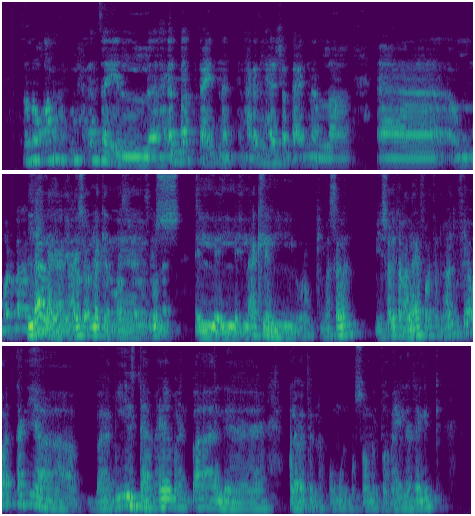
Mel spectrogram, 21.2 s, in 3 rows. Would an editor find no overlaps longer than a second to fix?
No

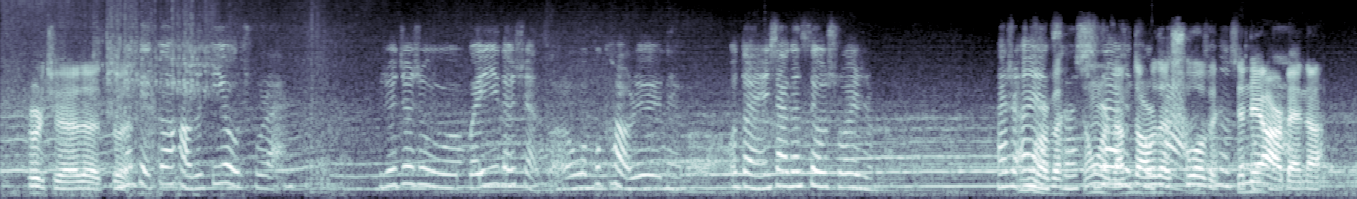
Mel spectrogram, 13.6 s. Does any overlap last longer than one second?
Yes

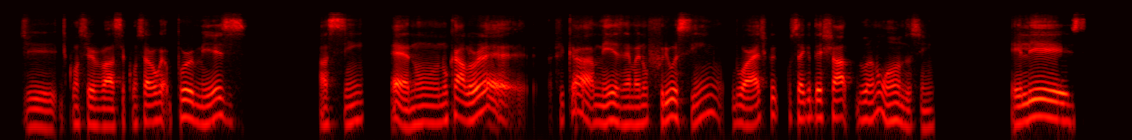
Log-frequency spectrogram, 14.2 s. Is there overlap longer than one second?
No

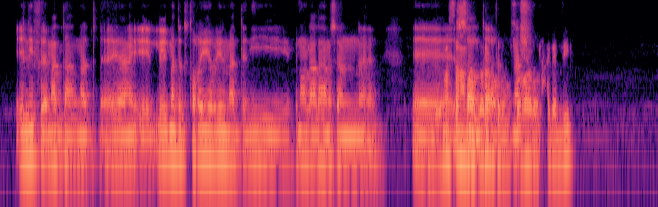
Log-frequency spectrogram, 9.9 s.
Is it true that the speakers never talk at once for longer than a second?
No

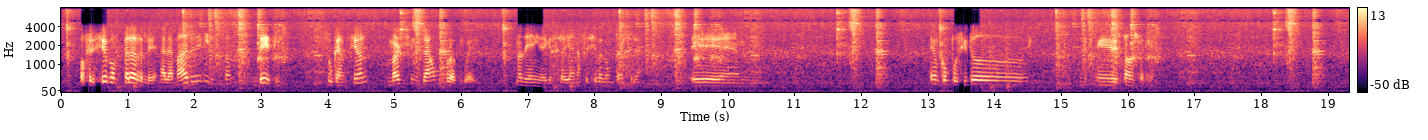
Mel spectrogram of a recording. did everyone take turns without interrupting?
Yes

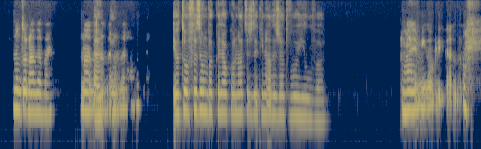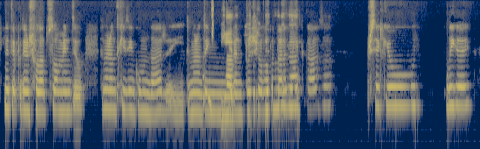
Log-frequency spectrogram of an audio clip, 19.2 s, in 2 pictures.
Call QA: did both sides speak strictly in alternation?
No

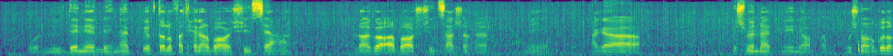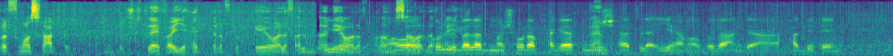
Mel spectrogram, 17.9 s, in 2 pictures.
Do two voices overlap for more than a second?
Yes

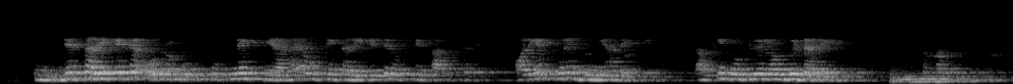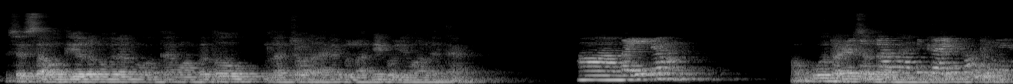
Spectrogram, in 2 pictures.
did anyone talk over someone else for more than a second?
Yes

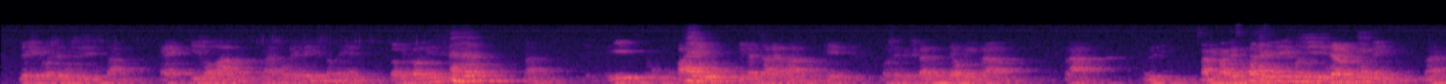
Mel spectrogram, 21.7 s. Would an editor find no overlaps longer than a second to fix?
No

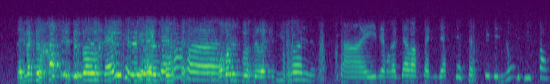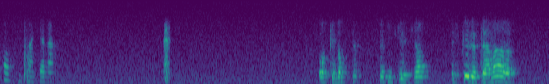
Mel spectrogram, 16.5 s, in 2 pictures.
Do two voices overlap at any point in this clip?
Yes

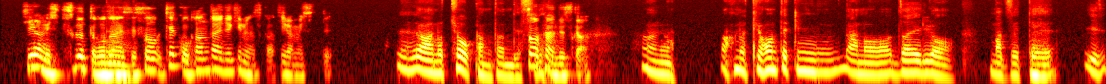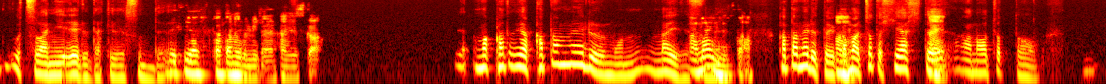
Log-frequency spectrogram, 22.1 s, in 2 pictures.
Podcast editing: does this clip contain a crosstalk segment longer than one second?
No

